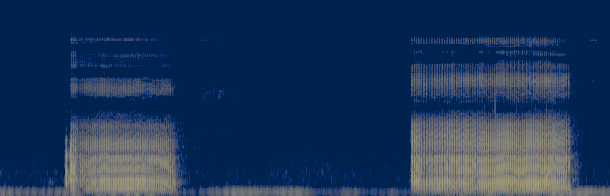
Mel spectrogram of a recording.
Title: Binky snores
